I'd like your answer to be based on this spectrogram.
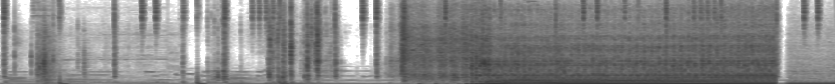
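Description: A BMW car goes through a series of clicks and thunks before its engine cranks and catches, then settles into a loud, steady idle that runs for several seconds before it briefly dips near the end.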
